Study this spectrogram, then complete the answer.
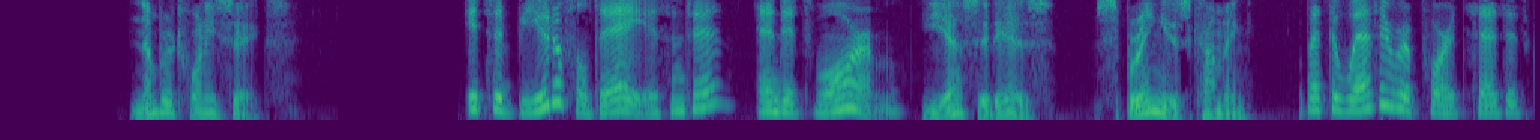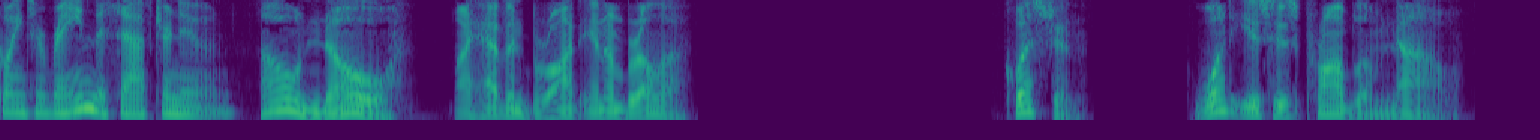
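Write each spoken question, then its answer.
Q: What is his problem now?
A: He hasn't brought an umbrella, and it will rain this afternoon.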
